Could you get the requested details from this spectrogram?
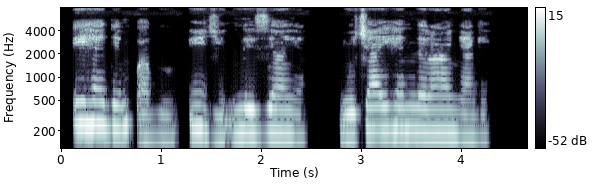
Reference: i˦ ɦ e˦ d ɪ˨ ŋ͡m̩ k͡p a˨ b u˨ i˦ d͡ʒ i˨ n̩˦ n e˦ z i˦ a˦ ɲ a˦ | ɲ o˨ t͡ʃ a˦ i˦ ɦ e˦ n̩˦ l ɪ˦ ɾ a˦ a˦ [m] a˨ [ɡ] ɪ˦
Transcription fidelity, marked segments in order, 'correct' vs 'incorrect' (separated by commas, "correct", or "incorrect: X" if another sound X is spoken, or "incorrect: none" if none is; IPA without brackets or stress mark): incorrect: ɲ, correct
